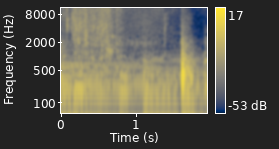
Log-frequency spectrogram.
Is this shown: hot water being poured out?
yes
